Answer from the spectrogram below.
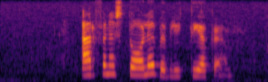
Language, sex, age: Afrikaans, female, 20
